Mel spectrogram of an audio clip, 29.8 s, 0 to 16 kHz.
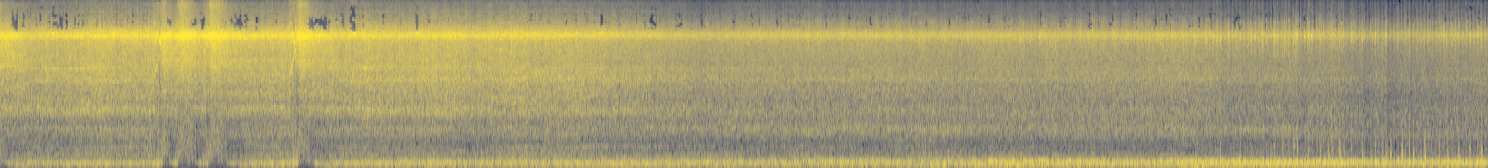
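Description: Procharger D1–supercharged 363 cubic-inch Ford V8 with a solid roller cam, running at a steady idle. It grows louder in the last third, heard close to the exhaust.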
